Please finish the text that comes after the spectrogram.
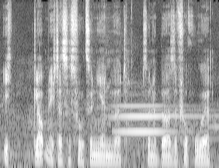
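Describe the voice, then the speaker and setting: A man talking informally and reflectively, halting and letting thoughts trail as he goes. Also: deep voice, steady tone. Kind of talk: informal reflective interview talk. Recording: prominent plucked guitar music bed. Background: plucked guitar music.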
